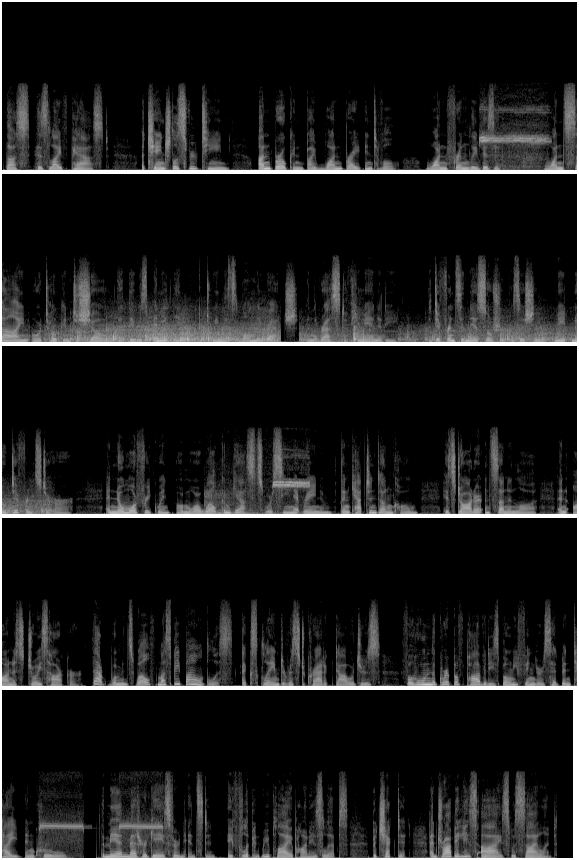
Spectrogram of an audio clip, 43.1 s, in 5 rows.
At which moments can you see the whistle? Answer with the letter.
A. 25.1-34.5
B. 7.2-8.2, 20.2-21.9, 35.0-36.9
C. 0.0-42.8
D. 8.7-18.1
B.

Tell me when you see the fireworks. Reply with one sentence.
You can hear the fireworks from 8.7 to 18.1 s.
